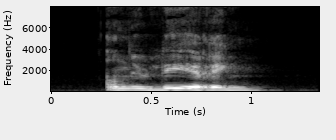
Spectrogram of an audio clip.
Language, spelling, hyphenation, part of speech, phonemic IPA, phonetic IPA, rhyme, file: Dutch, annulering, an‧nu‧le‧ring, noun, /ˌɑ.nyˈleː.rɪŋ/, [ˌɑ.nyˈlɪː.rɪŋ], -eːrɪŋ, Nl-annulering.ogg
- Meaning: cancellation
